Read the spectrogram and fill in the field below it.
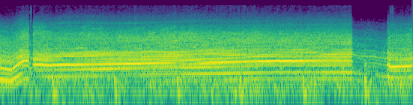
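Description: A racing car engine revs hard and climbs steadily in pitch.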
